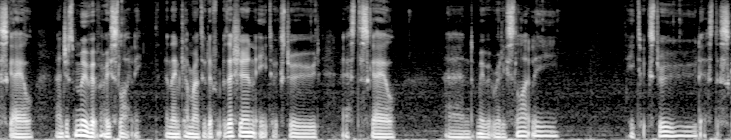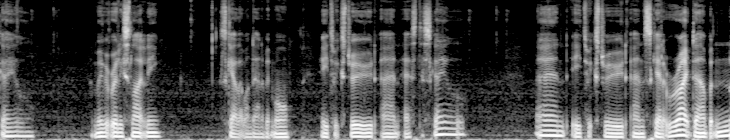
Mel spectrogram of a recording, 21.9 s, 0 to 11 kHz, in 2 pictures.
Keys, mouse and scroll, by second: 0.9 g, 2.0-3.7 middle drag, 3.7 e, 4.9 s, 6.0-7.5 middle drag, 7.5 g, 8.3-9.3 middle drag, 9.3 e, 10.3 s, 11.4 middle click, 11.9 g, 13.6 s, 14.1-15.4 middle drag, 15.4 e, 16.3 s, 17.9 middle click, 18.5 g, 18.7 middle click, 19.6 e, 20.5 s.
